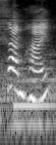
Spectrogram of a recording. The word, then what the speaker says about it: Samhain: In fact, a harvest festival, called Samhain, or Sain as they pronounced it.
